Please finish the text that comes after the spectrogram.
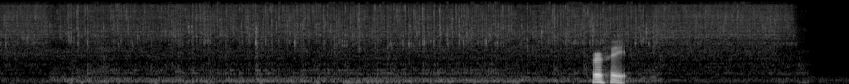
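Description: Water runs steadily from a newly installed one-handed kitchen sink faucet, tested on hot and cold: a continuous hiss and splash into the basin, briefly interrupted by a short spoken word, then cut off sharply as the tap shuts.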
